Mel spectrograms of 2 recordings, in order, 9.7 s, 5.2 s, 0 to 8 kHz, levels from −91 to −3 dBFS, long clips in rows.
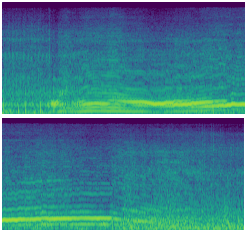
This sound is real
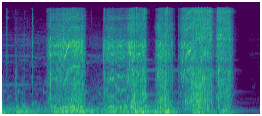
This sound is real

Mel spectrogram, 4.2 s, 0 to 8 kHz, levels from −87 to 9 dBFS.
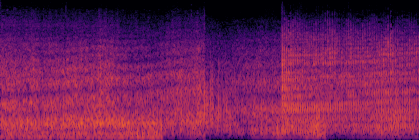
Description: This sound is real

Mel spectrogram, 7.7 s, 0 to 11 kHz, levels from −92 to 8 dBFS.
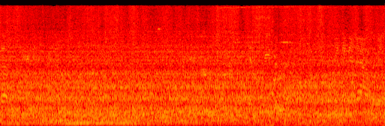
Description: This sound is real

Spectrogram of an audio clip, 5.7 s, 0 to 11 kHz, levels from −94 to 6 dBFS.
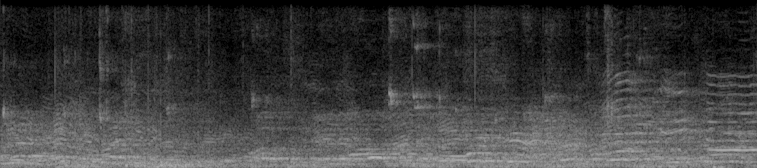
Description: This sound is real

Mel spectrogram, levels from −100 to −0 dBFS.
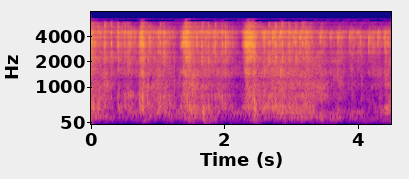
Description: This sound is fake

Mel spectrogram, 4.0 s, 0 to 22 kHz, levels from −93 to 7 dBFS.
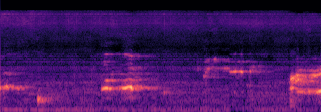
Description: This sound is fake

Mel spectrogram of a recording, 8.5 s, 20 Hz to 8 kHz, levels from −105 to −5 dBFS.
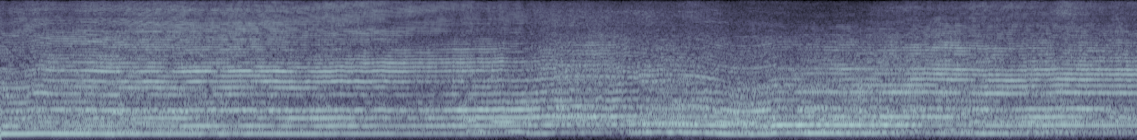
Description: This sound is real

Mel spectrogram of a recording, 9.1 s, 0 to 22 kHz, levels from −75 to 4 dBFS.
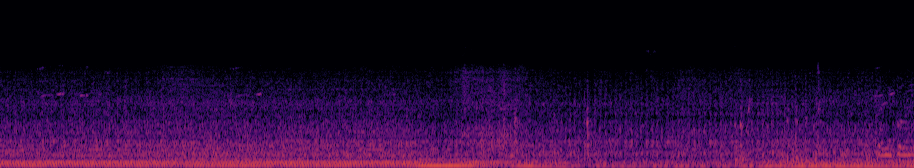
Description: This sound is real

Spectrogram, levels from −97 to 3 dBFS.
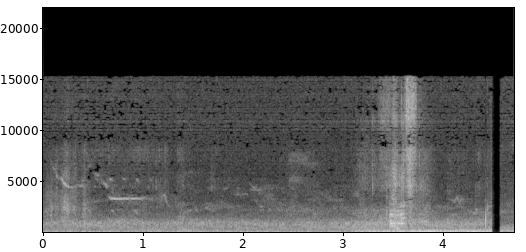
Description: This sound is fake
